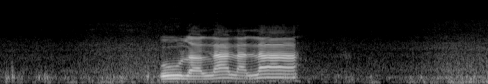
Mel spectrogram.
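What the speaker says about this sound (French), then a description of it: "Regardez les vagues." Wind and waves wash onto a seafront beach with a steady, rough rush of surf, while a person's loud, drawn-out exclamation briefly rises over it near the middle.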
